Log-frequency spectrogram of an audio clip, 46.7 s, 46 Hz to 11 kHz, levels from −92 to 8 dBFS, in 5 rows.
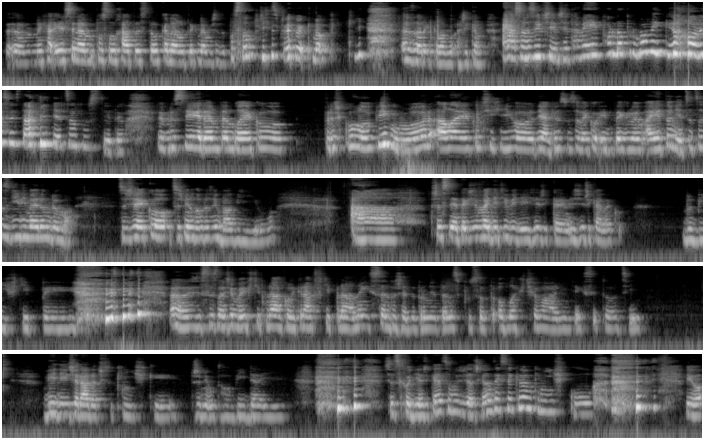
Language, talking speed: Czech, 160 wpm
